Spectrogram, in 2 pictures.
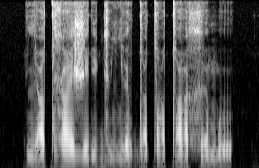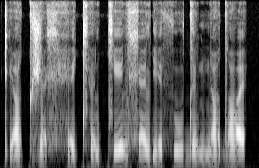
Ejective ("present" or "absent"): present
